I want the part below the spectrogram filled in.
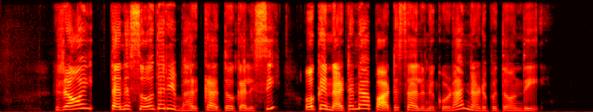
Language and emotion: Telugu, neutral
